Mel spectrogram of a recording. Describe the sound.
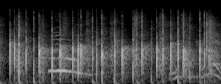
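A small group claps quickly and steadily for a couple of seconds for their assistant to the management, the sharp claps overlapping, with a brief cheer and some voices mixed in underneath.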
